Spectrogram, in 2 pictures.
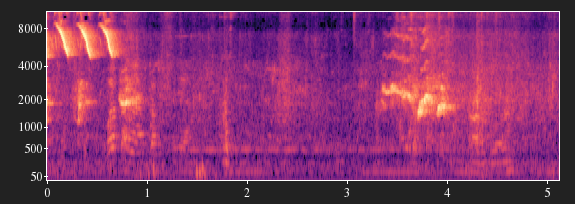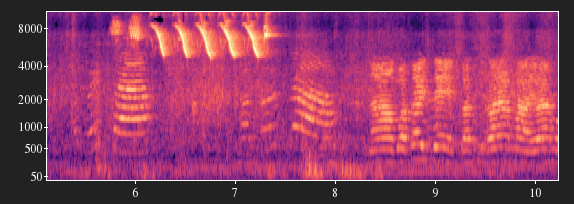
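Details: Sibite, a Bananaquit, singing in the Belgian style: bursts of very high, thin, descending buzzy notes in quick runs, with slurred warbling phrases lower down and a steady low hum behind.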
